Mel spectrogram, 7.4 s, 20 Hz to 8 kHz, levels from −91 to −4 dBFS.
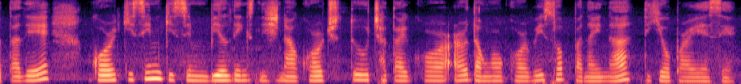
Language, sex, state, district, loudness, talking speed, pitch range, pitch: Nagamese, female, Nagaland, Dimapur, -20 LUFS, 145 wpm, 155-180 Hz, 165 Hz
